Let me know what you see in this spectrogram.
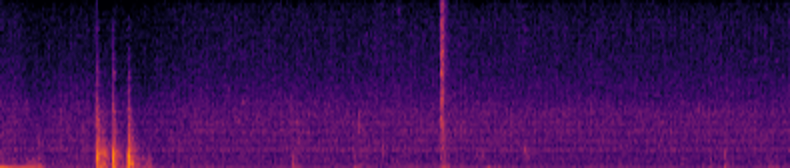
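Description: Battered chicken pieces sizzling steadily in hot frying oil. Tongs click sharply against the pan a few times in quick succession about a second in, and once more about halfway through, as pieces are lifted out.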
